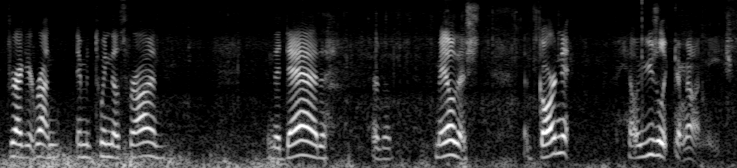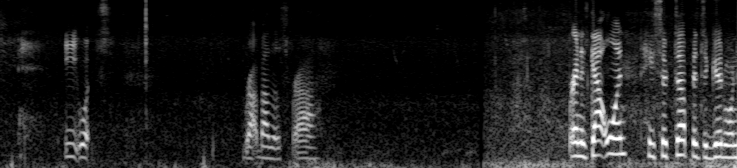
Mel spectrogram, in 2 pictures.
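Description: A young man giving excited, rambling commentary outdoors by a pond, full of fillers and restarts. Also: sits high, unhurried, long pauses, a little hiss or hum, low-quality recording. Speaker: fishing vlogger.

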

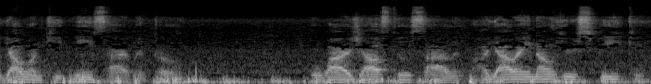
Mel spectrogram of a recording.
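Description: A man's voice: fairly low pitch, very noisy. A man in bed at home, giving a profane, accusatory and repetitive monologue rant. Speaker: vlogger.

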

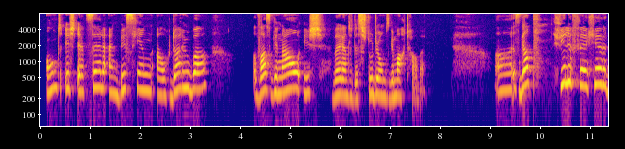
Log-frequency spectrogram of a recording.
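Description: A woman in her thirties, speaking German as a non-native, sits in a small room with a dark backdrop and talks to camera about her work as a translator and interpreter. Her voice is high-pitched, and her careful, slow delivery is full of hesitations and soft laughs. Sound comes through a wired earphone mic.

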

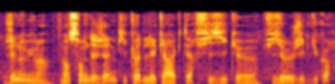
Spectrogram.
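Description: A man's voice: fairly low pitch, level tone, moderate pace. A man giving articulate, blunt answers in a street vox pop, on a handheld mic outdoors. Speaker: street interviewee. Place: city square outdoors. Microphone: handheld interviewer mic.

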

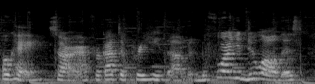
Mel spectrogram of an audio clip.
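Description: Talking fast at medium pitch, a young adult woman rambles through her home cooking vlog in an informal, friends-chatting style, leaning on "like" and "you know." She's in her kitchen, picked up by a camera across the table that sounds roomy and distant, with background music playing.

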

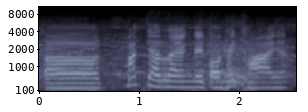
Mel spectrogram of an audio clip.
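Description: High-voiced male boxing co-commentator. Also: normal speed, over loud music. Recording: old TV broadcast, loud crowd noise. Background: loud stadium crowd.

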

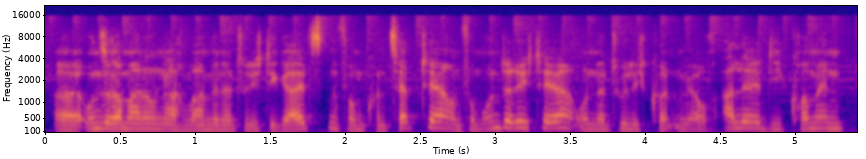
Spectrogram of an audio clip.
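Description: A man's voice: a little high, steady tone, rapid-fire, dark tone, faint music behind. A man in his thirties, a martial arts school owner, telling his story in a testimonial interview, earnest and thoughtful, with many fillers. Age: 30s. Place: bright room with curtains, indoors.

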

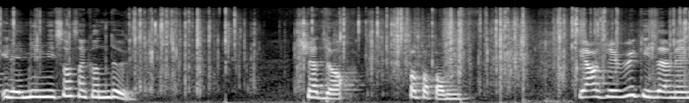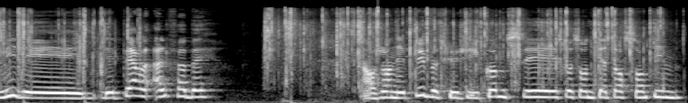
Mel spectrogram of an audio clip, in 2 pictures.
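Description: A middle-aged woman, chatting casually and rambling as she shows off a craft shopping haul, laughing at herself as she goes. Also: on the high side. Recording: faint background noise with crinkling bags.

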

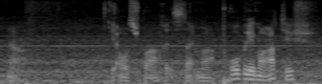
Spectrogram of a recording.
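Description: Low-voiced German man over loud drone. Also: lively intonation, normal speed. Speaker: gaming video host. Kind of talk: casual game commentary. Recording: loud train engine drone. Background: train simulator running noise.

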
